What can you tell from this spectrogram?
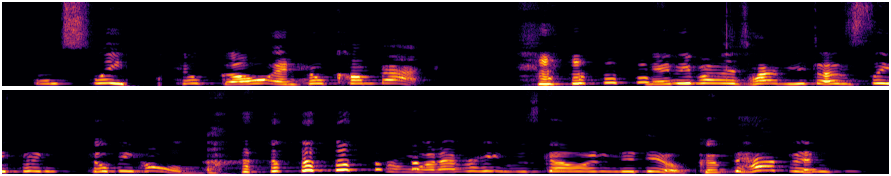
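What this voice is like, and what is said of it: Sing-song cartoon bird voice. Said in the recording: “talking like a Disney bird”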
